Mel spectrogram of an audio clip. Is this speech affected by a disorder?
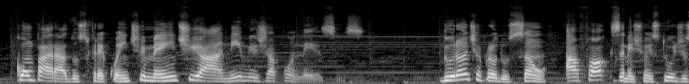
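No.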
